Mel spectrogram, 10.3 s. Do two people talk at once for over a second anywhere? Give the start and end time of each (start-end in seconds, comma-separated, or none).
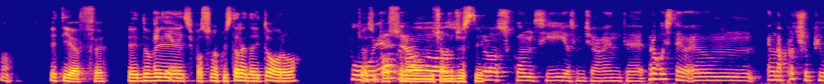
4.4-6.0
